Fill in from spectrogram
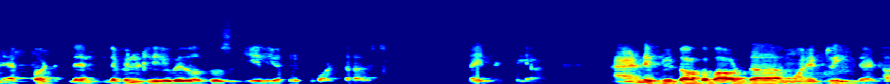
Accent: India; I'm an Indian or I'm not from the US

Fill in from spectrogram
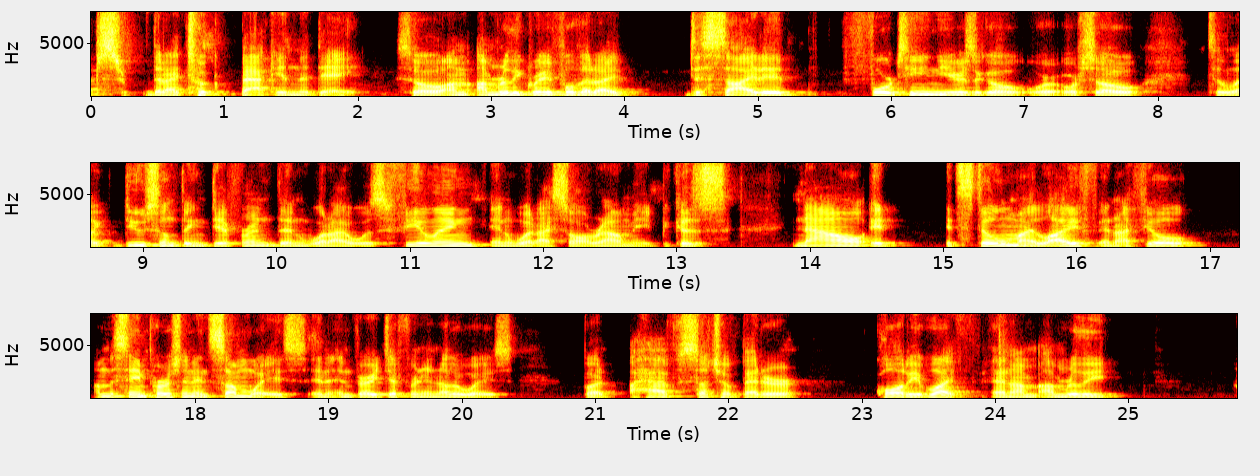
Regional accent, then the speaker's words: California, United States; moved away as an adult; also born or lived in Europe; now in Texas, United States; I grew up in California

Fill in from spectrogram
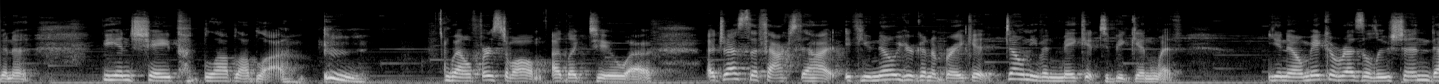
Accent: California, United States; moved away as an adult; also born or lived in Minnesota; now in Cuenca, Ecuador; I am from originally California. I grew up in California and a little bit in Minnesota. And so that's where my accent's from

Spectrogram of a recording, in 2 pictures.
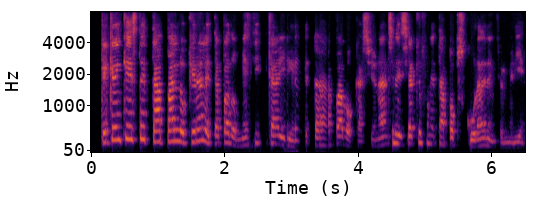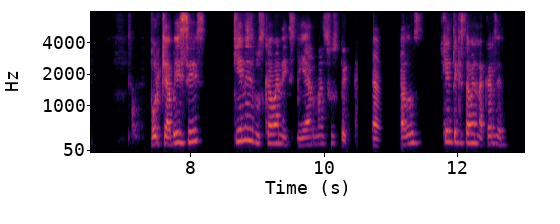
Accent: Mexico City, Mexico; yo soy de la Ciudad de México

